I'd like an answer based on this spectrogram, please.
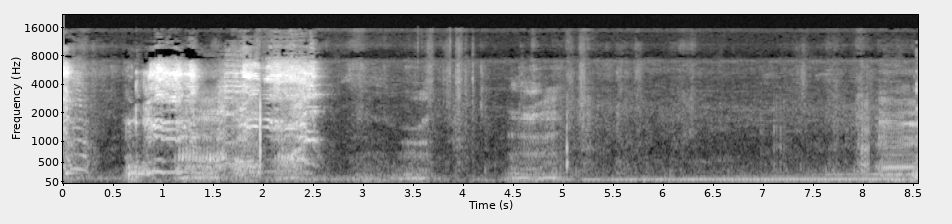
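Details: Three-breed crossbred gilt (Pietrain x Landrace x Large White), a future breeding sow, gives a loud harsh squeal lasting about two seconds near the start, then softer grunts and rustling with a steady low hum behind.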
